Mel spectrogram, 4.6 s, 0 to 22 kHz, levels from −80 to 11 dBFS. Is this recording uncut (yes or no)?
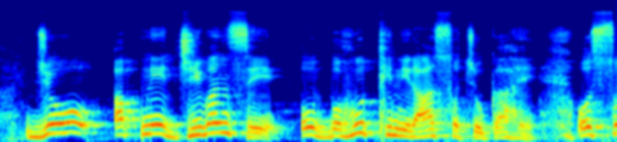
yes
